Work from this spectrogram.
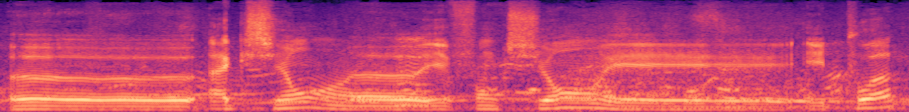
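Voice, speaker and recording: A man's voice: fairly low pitch, very slow. A man answering street interview questions, often searching for words and repeating himself. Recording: loud crowd noise behind.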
